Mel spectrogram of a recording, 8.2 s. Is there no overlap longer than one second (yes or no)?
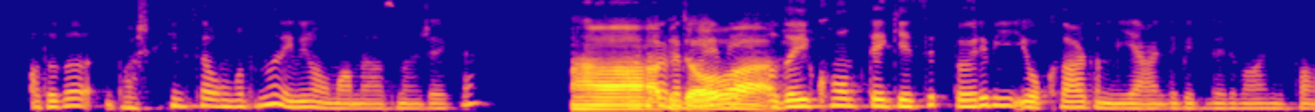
no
